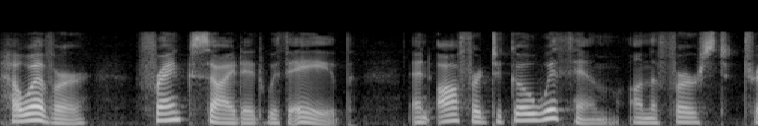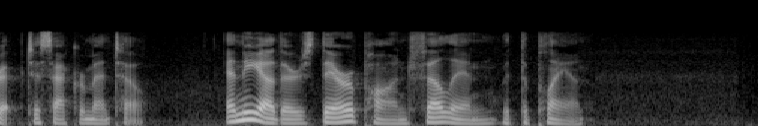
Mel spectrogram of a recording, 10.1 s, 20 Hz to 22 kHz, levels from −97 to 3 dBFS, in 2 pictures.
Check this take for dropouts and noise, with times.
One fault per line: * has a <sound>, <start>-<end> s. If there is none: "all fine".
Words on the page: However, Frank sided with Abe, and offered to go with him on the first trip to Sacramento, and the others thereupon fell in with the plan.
all fine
